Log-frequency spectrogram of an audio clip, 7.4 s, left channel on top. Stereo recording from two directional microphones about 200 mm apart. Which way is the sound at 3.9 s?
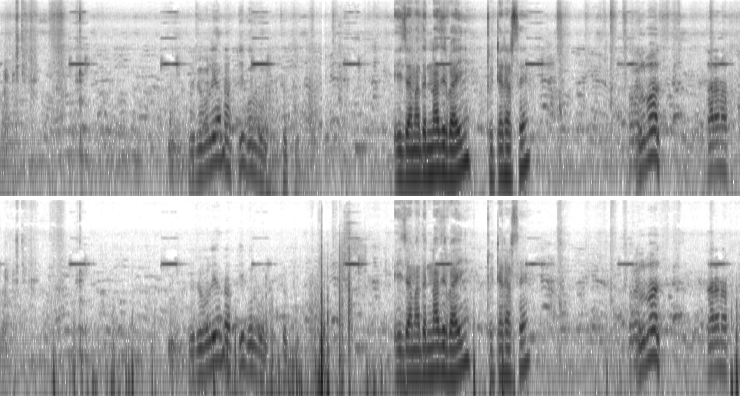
30° left (ahead or behind).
